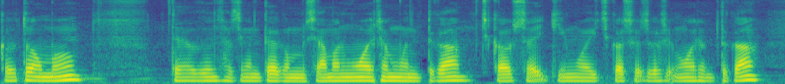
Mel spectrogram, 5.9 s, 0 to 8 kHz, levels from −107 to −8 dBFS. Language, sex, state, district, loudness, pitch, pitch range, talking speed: Wancho, male, Arunachal Pradesh, Longding, -17 LUFS, 125 Hz, 120-130 Hz, 165 wpm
